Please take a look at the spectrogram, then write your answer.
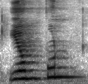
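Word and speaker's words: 四分: ইয়মপুন চার মিনিট। একইভাবে লেখার সময় ইয়নপুন কিন্তু বলবে ইয়মপুন।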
